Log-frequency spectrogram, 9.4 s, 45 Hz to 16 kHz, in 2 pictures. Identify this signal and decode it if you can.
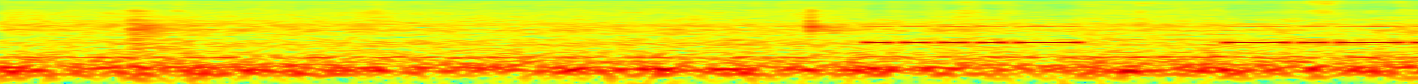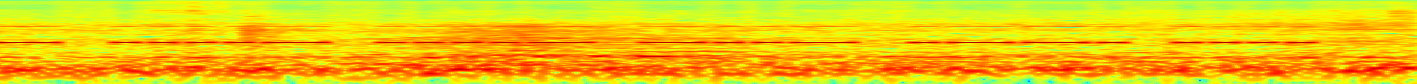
Morse code, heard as a keyed tone, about 19 wpm, 820 Hz, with the noise inside a lift. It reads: 4 Y44XPH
